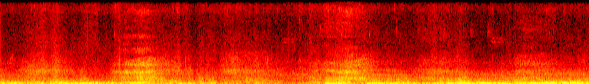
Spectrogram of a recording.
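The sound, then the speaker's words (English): Wind gusting across an exposed clifftop path on the Glamorgan coast, near ruined medieval grange buildings; a continuous rough, low rumble buffets the microphone, easing briefly midway before picking up again, with no voices. “Windy here.”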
